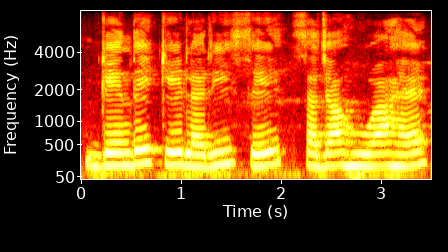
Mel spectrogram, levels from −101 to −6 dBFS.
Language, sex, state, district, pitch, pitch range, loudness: Hindi, male, Chhattisgarh, Raipur, 180 Hz, 175-190 Hz, -12 LUFS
